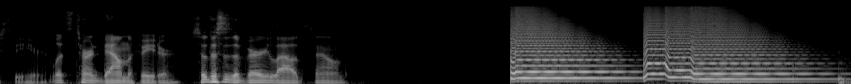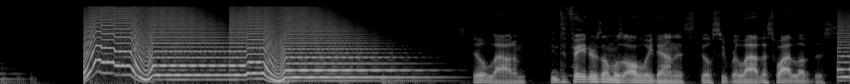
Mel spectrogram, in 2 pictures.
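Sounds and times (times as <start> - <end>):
buzzy synthesizer phrases: 5.1 - 8.4, 9.4 - 13.1.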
